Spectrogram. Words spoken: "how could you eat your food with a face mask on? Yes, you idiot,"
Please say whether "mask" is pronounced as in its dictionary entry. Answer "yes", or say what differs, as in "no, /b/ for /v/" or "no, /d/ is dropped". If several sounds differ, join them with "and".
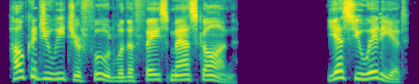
yes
